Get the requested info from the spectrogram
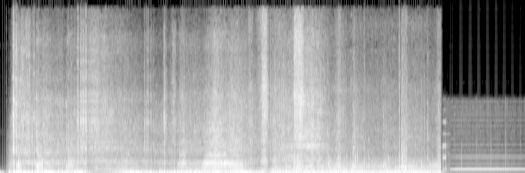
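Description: Several motocross dirt bikes revving their engines together, the pitch rising and falling repeatedly with clattering and sharp clicks. About nine seconds in the sound cuts off abruptly to a single steady high-pitched hum.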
